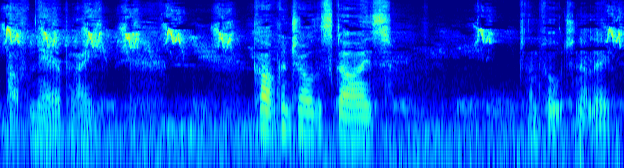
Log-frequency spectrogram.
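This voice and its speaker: A slow-talking woman with an English accent and a very gravelly, croaky morning voice. She chats sleepily and easily to viewers on her phone. Loud birdsong fills the outdoor air around her. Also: low-pitched, heavy background noise. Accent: English, Lincolnshire. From England. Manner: relaxed, rambling, warm-hearted chatter with many ums. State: just woken, sleepy. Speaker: vlogger greeting live viewers. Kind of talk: casual chatty morning livestream. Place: outdoors in a garden. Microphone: phone camera. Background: birdsong and light breeze.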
